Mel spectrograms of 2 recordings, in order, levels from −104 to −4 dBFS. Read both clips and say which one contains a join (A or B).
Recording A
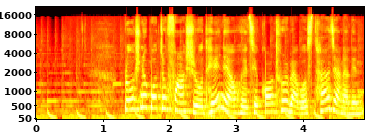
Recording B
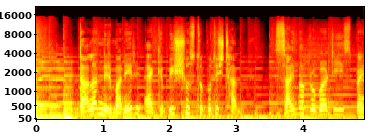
A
